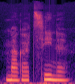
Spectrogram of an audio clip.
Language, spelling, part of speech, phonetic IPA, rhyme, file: German, Magazine, noun, [maɡaˈt͡siːnə], -iːnə, De-Magazine.ogg
- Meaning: nominative/accusative/genitive plural of Magazin "magazines"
